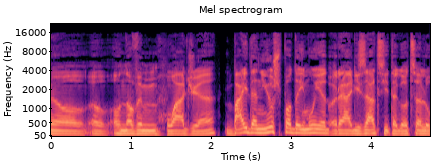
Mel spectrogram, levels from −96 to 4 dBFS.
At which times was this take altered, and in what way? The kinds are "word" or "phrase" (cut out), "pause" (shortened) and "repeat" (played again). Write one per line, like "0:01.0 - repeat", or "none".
0:01.5 - word
0:02.1 - pause
0:03.5 - phrase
